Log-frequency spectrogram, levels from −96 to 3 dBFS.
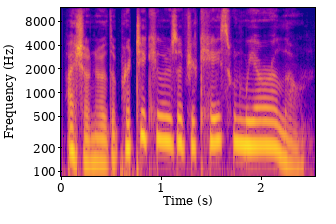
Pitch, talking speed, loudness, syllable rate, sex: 190 Hz, 285 wpm, -15 LUFS, 7.4 syllables/s, female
